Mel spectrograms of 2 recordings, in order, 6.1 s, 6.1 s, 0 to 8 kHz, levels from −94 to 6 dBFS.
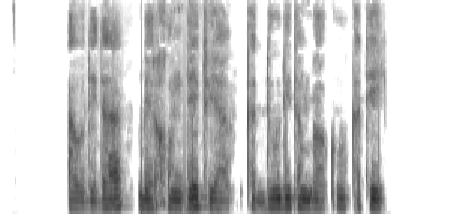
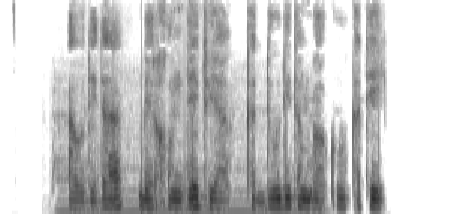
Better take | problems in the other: first | background sound (Musical instrument); 19 dB below the speech

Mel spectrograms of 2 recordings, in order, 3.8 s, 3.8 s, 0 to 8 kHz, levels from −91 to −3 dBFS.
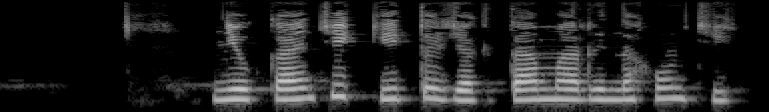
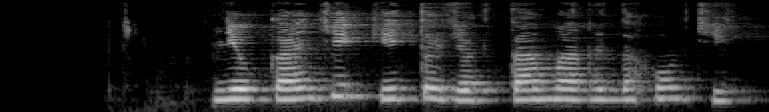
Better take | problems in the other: first | noise reduction (neural mask model DeepFilterNet 3)

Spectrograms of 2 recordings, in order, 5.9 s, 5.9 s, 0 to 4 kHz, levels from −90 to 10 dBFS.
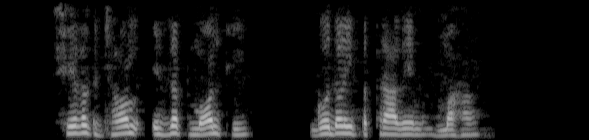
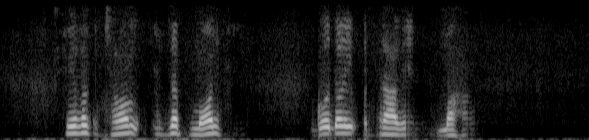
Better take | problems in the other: first | noise reduction (neural separator model SepFormer WHAM!)

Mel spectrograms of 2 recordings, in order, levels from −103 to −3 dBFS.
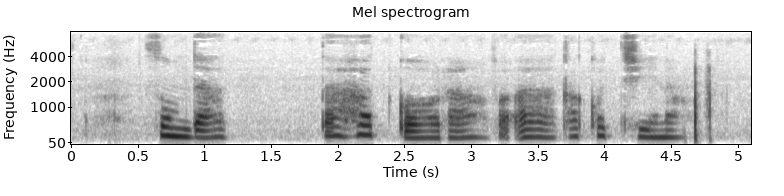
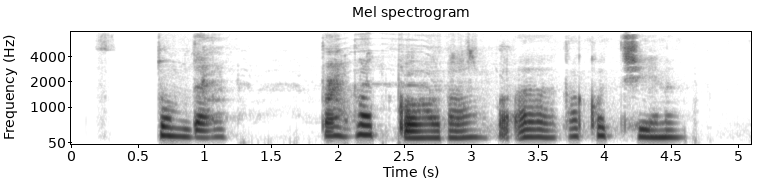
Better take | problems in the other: first | noise reduction (neural mask model DeepFilterNet 3)

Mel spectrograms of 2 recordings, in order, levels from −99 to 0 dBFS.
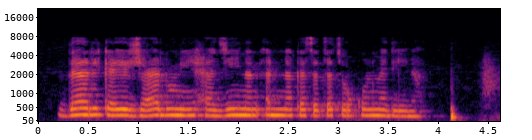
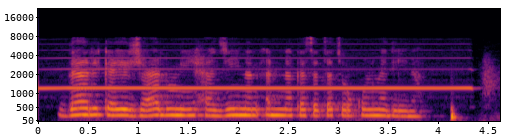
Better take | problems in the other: first | background sound (Wind instrument, woodwind instrument); 6 dB below the speech

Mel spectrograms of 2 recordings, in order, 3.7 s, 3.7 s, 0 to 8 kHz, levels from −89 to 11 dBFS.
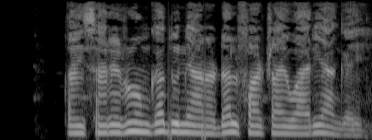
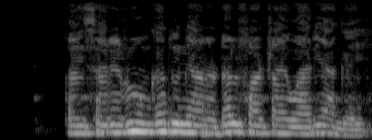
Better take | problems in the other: first | room echo; dies away in 0.3 s

